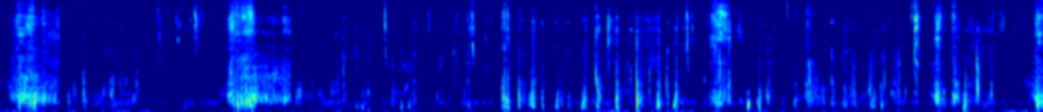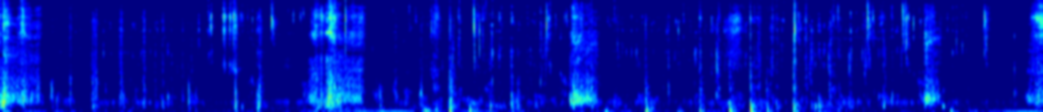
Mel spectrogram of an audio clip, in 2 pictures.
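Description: Close-miked chewing and wet mouth sounds of a person eating dal and rice, with many small clicks and a louder bite every few seconds.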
